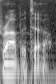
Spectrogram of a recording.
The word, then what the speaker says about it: Robateau: Oh, I will say I just found out today that it's pronounced Robateau.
